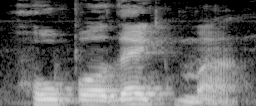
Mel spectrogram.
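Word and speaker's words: ὑπόδειγμα: La palabra figura viene de una palabra griega que se pronuncia más o menos así: hupodekma, que significa exhibición para imitación o advertencia.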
